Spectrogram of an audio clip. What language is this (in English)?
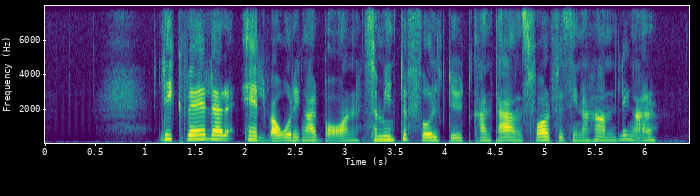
Swedish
